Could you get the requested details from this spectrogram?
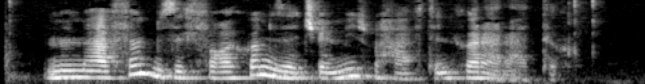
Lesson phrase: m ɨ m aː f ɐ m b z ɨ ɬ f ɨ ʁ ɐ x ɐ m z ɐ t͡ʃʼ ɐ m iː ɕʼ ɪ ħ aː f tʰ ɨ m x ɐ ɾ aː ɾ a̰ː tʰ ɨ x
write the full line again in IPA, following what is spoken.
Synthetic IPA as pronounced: m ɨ m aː f ɐ m b z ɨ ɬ f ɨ ʁ ɐ x ɐ m z ɐ t͡ʃʼ ɐ m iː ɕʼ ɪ ħ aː f tʰ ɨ n x ɐ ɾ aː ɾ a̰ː tʰ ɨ x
